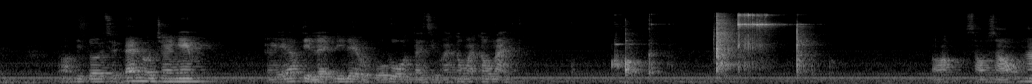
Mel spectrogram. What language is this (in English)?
Vietnamese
